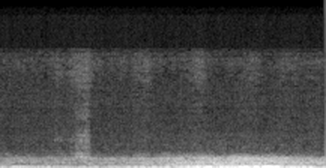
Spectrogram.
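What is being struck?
Nothing is struck.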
